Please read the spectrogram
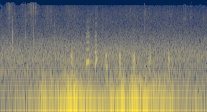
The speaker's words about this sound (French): Et là, c'est mes petites poules.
